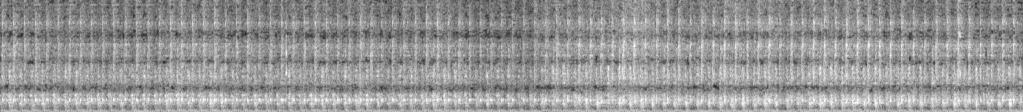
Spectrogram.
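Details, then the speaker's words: Suzuki motorcycle idle, heard through a screwdriver held to the engine top: uneven light tapping over low rumble; top-end noise, probably a valve or camshaft, not confirmed. "pecífico ó provavelmente esteja uma válvula um comando daqui de cima tá fazendo esse barulho"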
